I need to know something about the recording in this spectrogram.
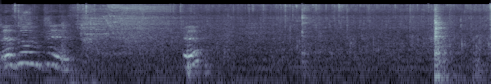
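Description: Beaten eggs pour into a hot pan and sizzle.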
